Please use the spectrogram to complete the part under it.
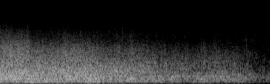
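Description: Deep, sustained rumble of thunder rolling through a terrible storm, loud at first and slowly fading over a few seconds, with no voices.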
